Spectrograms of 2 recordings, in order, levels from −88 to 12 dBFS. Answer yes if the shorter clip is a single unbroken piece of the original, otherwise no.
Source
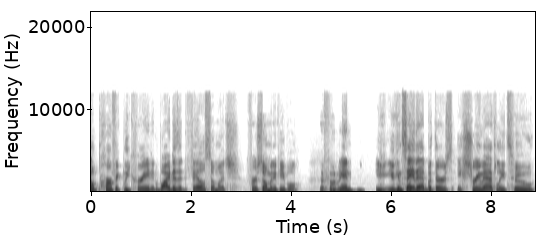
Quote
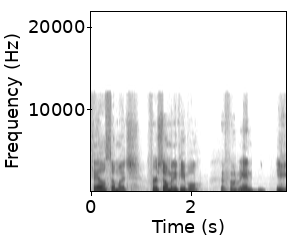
yes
